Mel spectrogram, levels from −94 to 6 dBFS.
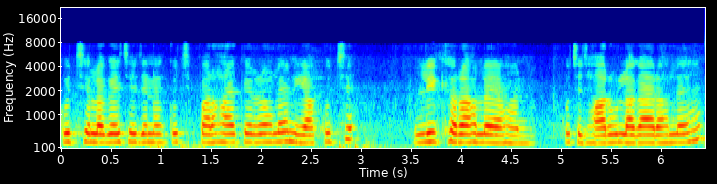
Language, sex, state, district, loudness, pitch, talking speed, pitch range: Maithili, female, Bihar, Begusarai, -16 LUFS, 240 Hz, 175 wpm, 225-250 Hz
